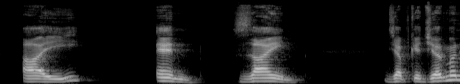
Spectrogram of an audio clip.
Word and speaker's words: sein: में देखा था कि मैस्क में भी हमने जाइन यूज किया था और यहां न्यूट्रल में भी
